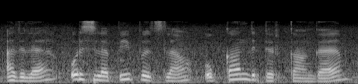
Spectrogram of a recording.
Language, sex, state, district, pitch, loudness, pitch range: Tamil, female, Tamil Nadu, Chennai, 185 Hz, -18 LUFS, 160-220 Hz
